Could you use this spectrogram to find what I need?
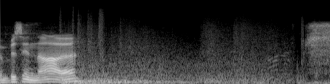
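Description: Shells explode against a ship with a rumbling blast.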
